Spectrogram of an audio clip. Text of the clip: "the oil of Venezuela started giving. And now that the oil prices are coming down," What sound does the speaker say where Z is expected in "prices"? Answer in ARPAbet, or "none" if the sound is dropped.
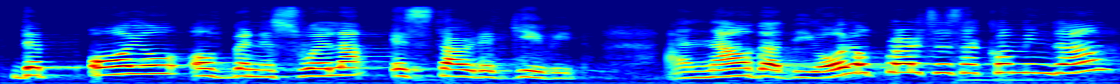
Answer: S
